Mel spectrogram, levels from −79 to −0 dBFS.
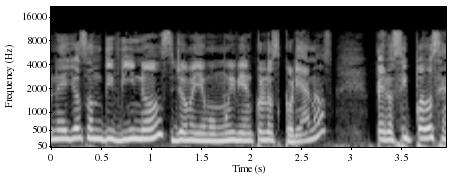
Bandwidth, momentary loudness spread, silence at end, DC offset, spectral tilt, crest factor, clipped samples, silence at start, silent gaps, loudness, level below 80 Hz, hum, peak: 11 kHz; 6 LU; 0 s; under 0.1%; -4 dB/octave; 14 dB; under 0.1%; 0 s; none; -15 LUFS; -32 dBFS; none; -2 dBFS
